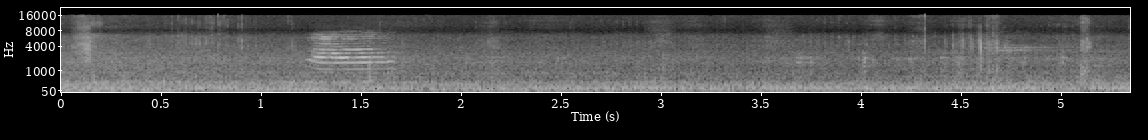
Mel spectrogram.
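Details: Ginger cat eating fried tofu alongside a white cat: one short, bright meow with a wavering tone early on, over a loud constant low rumble and a steady high hiss.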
